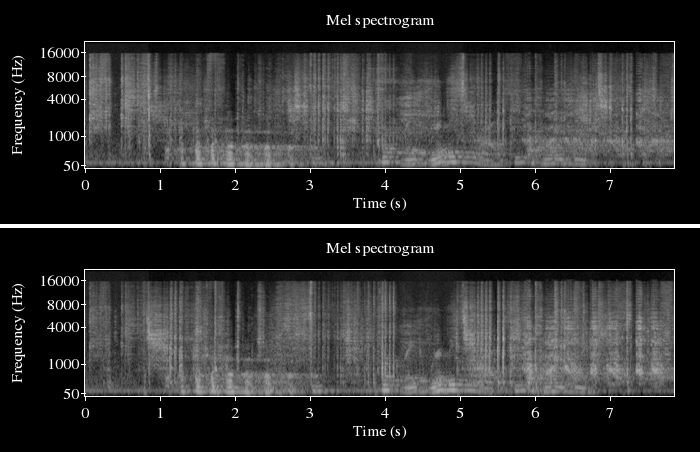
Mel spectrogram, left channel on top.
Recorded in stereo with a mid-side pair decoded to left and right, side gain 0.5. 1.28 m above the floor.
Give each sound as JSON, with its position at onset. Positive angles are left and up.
{"t": 1.1, "sound": "laughter", "azimuth_deg": 10, "distance_m": 4.0}
{"t": 4.0, "sound": "a man speaking", "azimuth_deg": -15, "distance_m": 6.5}
{"t": 5.8, "sound": "an alarm clock", "azimuth_deg": -55, "distance_m": 5.0}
